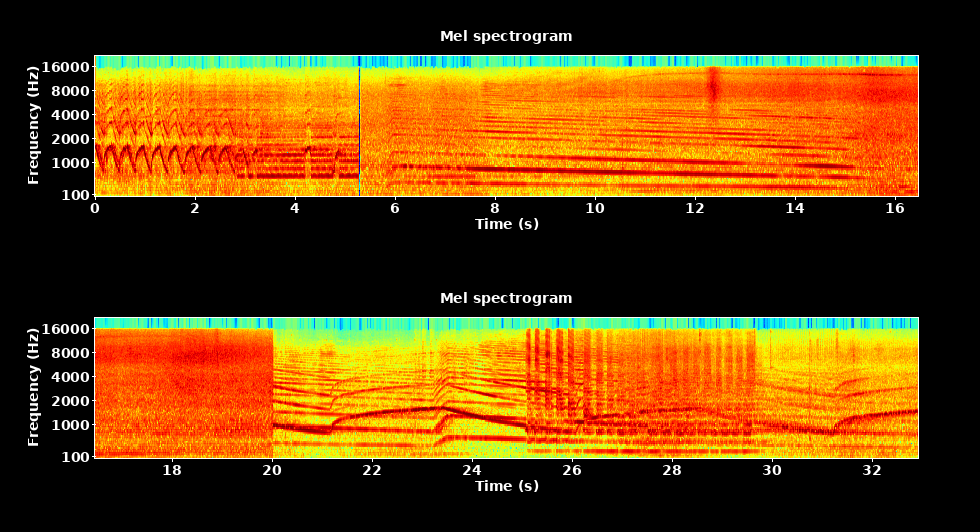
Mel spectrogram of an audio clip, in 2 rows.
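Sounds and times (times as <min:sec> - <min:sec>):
truck engine and tyres on wet road: 0:00.0 - 0:07.6, 0:11.3 - 0:20.1, 0:25.1 - 0:32.9
fire engine siren: 0:00.0 - 0:32.9.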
